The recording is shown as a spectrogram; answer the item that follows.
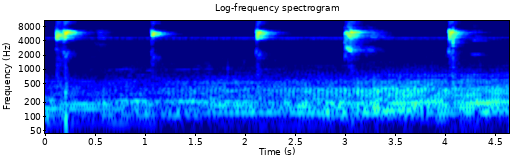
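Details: A fighter lovebird gives five shrill, sharp chirps, about one each second, over a steady high whine like a cricket or electrical hum; this chirping is used to attract other birds.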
